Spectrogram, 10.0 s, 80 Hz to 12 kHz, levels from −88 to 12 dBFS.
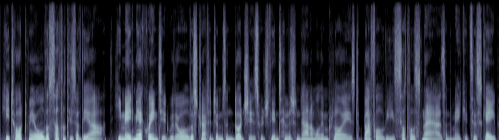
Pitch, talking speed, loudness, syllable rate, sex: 120 Hz, 200 wpm, -18 LUFS, 5.3 syllables/s, male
